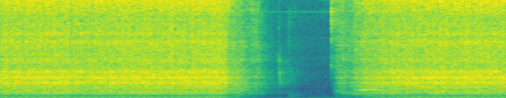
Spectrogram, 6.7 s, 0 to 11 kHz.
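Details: Honda Ruckus scooter (stated as 2018 and as 2015), free non-runner, after a kick-start repair: the small engine idles with a quick uneven beat, briefly sags almost to nothing, then picks back up; running rough.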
